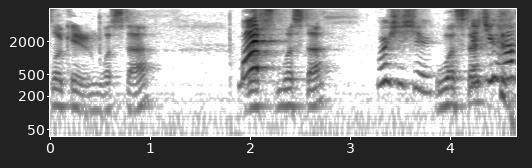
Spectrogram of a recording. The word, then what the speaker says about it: Worcester: Worcester. Worcestershire. Worcester. Don't you have a sauce that's pronounced like Worcestershire?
